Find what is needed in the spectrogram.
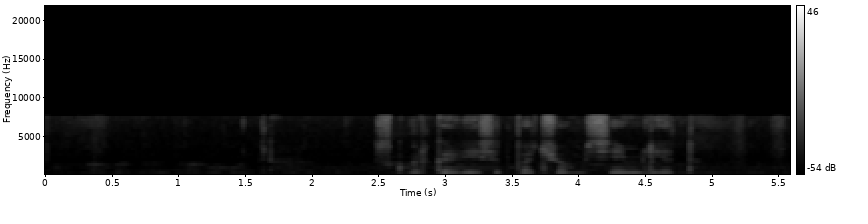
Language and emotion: Russian, neutral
